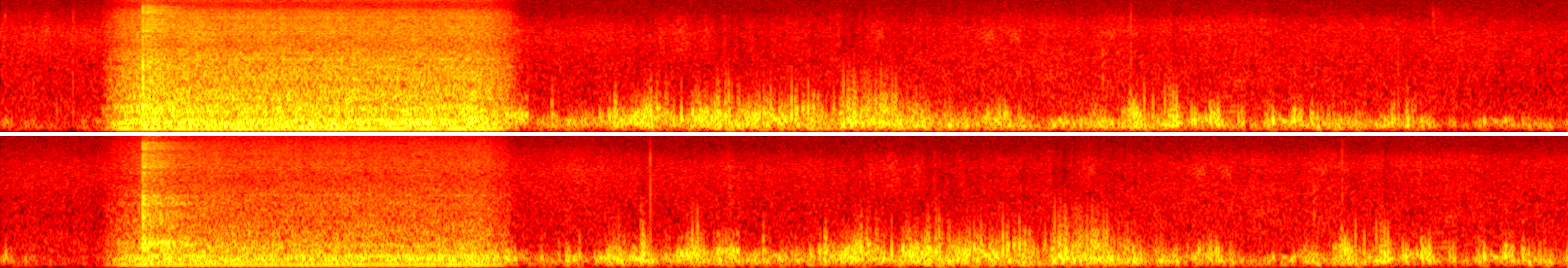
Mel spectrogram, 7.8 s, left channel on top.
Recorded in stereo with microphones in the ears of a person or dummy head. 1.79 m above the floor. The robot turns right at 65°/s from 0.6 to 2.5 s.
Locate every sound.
0.7 s a clap: 5° left (ahead or behind), 0.9 m; by 0.8 s centre (ahead or behind), 0.9 m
